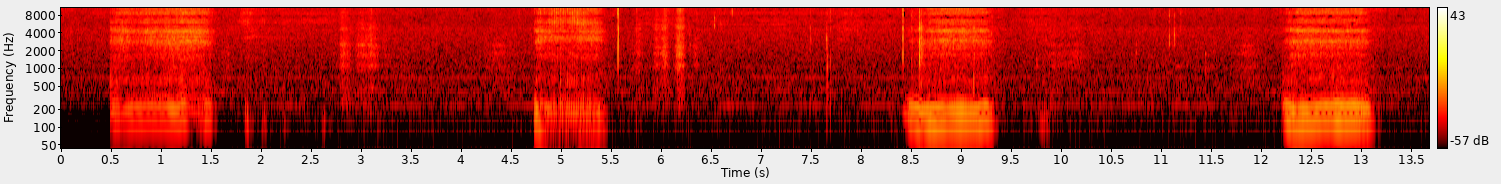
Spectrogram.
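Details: Sleeping dog snoring loudly: low rattling snores on each breath, about 16 a minute, with quiet pauses between.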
